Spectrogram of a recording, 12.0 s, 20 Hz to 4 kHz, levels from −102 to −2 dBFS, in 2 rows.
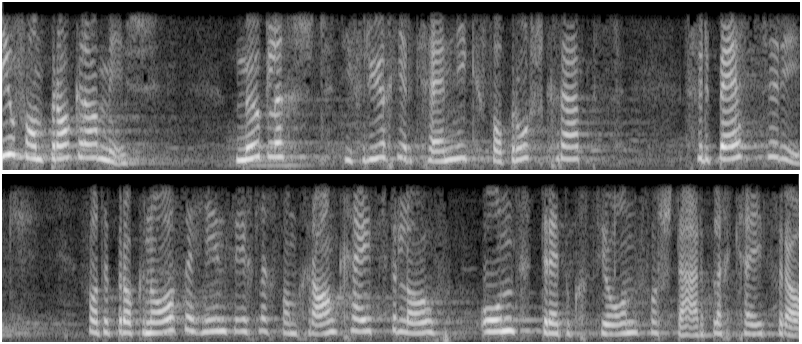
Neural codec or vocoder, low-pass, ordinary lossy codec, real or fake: none; 3.6 kHz; none; real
